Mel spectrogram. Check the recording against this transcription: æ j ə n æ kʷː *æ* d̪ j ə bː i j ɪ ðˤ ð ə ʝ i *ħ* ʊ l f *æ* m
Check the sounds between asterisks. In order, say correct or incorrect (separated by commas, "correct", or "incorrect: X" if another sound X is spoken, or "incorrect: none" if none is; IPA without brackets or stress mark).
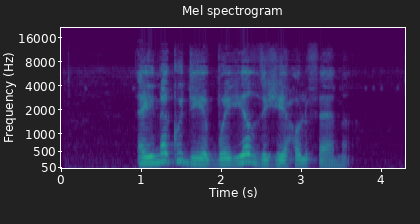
incorrect: i, correct, correct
